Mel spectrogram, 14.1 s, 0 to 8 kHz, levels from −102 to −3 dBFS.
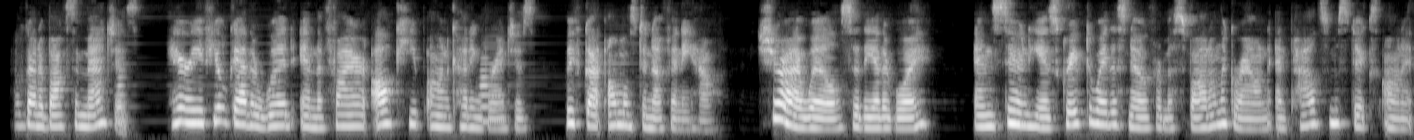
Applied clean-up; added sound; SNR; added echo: neural mask model DeepFilterNet 3.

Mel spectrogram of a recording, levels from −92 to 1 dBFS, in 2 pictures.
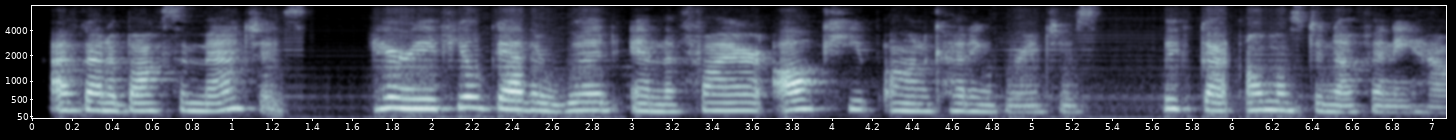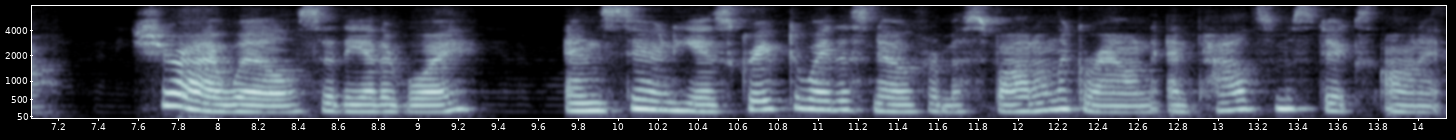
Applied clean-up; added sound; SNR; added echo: neural separator model SepFormer DNS4.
